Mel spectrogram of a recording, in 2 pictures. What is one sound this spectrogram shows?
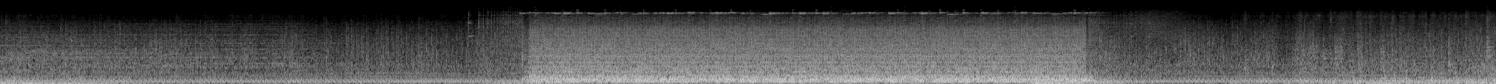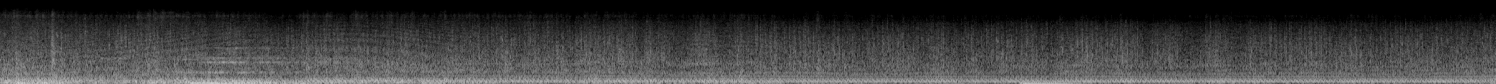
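A small propeller plane's engine drones steadily throughout.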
